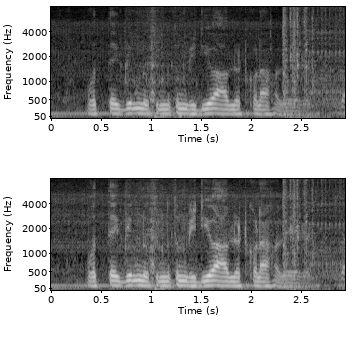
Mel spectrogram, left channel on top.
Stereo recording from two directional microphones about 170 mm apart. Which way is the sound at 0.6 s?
Centre (ahead or behind).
